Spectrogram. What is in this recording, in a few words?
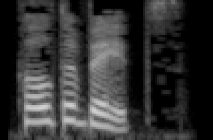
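"cultivates", British English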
